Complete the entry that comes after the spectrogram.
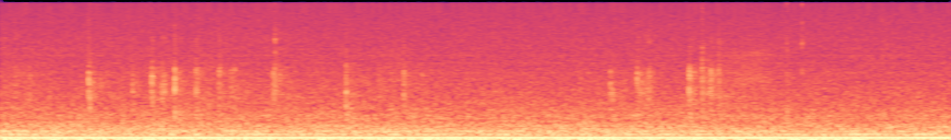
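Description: Keys on a computer keyboard tap in quick irregular clusters as data is typed into an Excel spreadsheet, with soft clicks separated by short pauses over a steady low hum.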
